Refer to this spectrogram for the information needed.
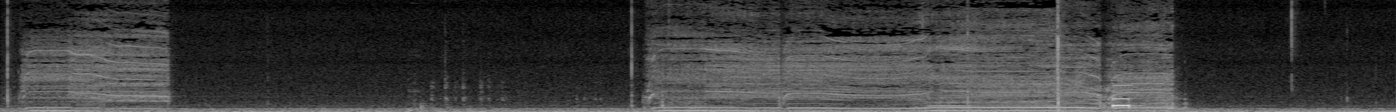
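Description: Steady motor whine with a low pulsing hum in two runs, stopping and restarting, from an infusion pump mechanism operating normally.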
